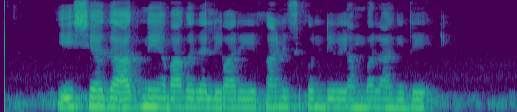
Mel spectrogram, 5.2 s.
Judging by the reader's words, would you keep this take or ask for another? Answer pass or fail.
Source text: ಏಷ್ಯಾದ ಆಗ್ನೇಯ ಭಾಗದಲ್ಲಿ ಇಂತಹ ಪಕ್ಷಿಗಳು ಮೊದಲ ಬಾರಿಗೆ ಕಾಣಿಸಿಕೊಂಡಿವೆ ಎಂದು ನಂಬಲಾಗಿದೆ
fail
